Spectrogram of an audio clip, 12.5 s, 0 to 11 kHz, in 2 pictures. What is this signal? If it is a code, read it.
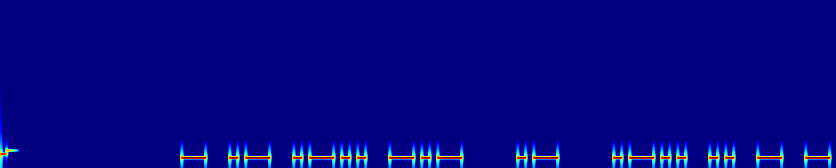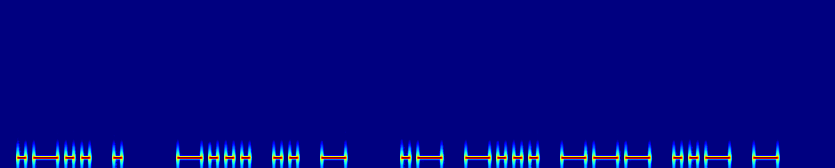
Morse code, heard as a keyed tone, about 20 wpm, 700 Hz. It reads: TALK A LITTLE BIT ABOUT
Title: Sets of 5 Words Encore 20wpm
